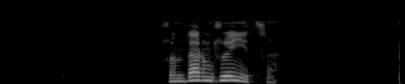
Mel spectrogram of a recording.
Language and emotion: Russian, neutral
